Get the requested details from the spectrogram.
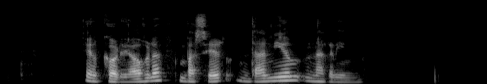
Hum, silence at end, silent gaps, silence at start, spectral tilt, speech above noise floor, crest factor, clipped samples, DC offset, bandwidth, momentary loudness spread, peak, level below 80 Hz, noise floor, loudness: none; 1.35 s; none; 0.85 s; -5.5 dB/octave; 54 dB; 22 dB; under 0.1%; under 0.1%; 11.5 kHz; 11 LU; -8 dBFS; -78 dBFS; -80 dBFS; -27 LUFS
